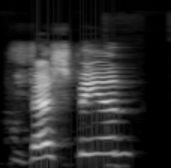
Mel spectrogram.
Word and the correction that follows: Vespasian: Vespasian. I feel like I am... – Vespasian? – That's how it's spelled. I keep calling him Vespian, though.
